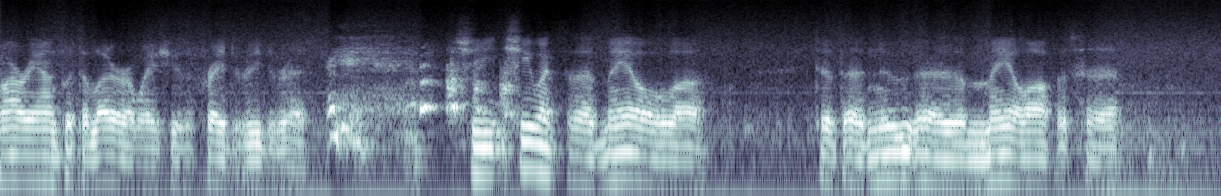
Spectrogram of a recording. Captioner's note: laughs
